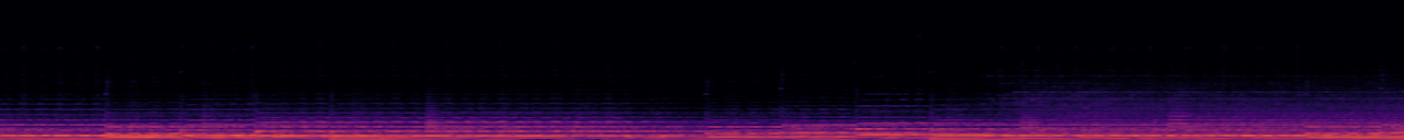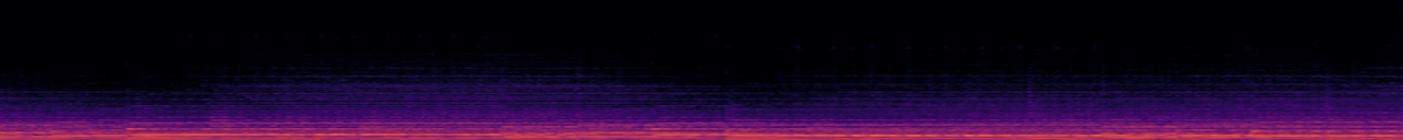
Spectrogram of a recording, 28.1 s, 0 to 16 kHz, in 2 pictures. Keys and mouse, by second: 0.8 middle click, 1.3 shift+click, 1.9 middle click, 2.5 shift+click, 2.9 shift+click, 3.4 middle click, 4.2 g, 4.5 y, 7.8 middle click, 8.4 middle click, 8.9 g, 9.1 y, 9.6 click, 9.9 middle click, 10.6 click, 11.0 middle click, 11.4 middle click, 11.7 click, 13.1-14.1 middle drag, 14.4 g, 14.7 y, 15.9 click, 16.2 click, 18.3 click, 18.7 click, 21.1-22.2 drag, 22.7 g, 23.4 Escape, 24.0 click, 24.9 g, 26.8 y.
